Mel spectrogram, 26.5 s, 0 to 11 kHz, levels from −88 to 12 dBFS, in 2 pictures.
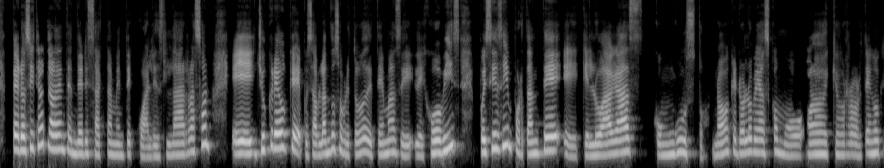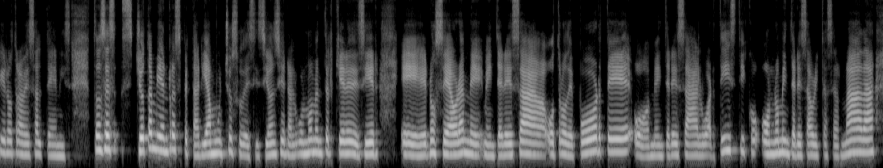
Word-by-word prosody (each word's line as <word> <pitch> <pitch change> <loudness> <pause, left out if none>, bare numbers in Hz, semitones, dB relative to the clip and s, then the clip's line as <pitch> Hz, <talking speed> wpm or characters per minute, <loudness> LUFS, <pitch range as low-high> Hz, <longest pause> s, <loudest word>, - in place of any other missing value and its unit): Pero 250 -2 +5
sí 280 +2 0
tratar 325 -4 +2
de 260 - +4
entender 210 -7 0
exactamente 185 -2 -4
cuál 155 -4 -7
es 160 +2 -8
la 180 +1 -2
razón. 230 - -1 0.3
Eh, 200 0 +5
yo 255 +6 0
creo 280 +1 +5
que, 280 -2 +2
pues 180 -1 -8
hablando 195 +8 0
sobre 225 -8 -4
todo 190 +3 -3
de 215 -5 0
temas 200 +3 -2
de 170 -2 -4
de 170 -2 -4
hobbies, 225 - +3 0.3
pues 215 -2 +4
sí 275 - +2
es 275 +1 +2
importante, 240 - +2
eh, 155 -3 -5
que 170 -1 -4
lo 175 +1 +2
hagas 220 +5 +2 0.2
con 180 +1 -2
gusto, 205 -1 -3
¿no? 185 +5 -1
Que 220 -1 -5
no 200 0 -1
lo 220 +2 +1
veas 215 -2 -2
como: 175 -6 -3
"Ay 190 +1 0
qué 190 -1 -8
horror, 180 -1 -5
tengo 205 +2 -1
que 215 - -7
ir 205 -1 -1
otra 200 -1 -3
vez 180 +1 -4
al 185 -2 -3
tenis". 170 -2 -6 0.2
Entonces, 255 0 +2
s 250 - -9
yo 235 -1 +5
también 255 -5 +3
respetaría 190 -8 -1
mucho 205 +3 0
su 200 -4 -6
decisión 170 +2 -3
si 210 +2 -4
en 195 -3 -3
algún 190 +3 -2
momento 215 0 0
él 210 0 -8
quiere 200 -1 +2
decir: 190 0 +2 0.3
"Eh, 175 -2 +2
no 210 0 +2
sé, 195 -1 +2
ahora 185 +3 +4
me 185 -4 0
me 180 - -3
interesa 180 +1 +1
otro 190 0 -1
deporte 220 +6 +2
o 160 -2 -2
me 170 0 -4
interesa 175 +1 -3
algo 175 0 -3
artístico 230 +4 -5
o 195 -1 +1
no 200 +2 +1
me 215 - +2
interesa 175 -3 -3
ahorita 175 0 -4
hacer 165 -1 -11
nada". 220 +4 +2
195 Hz, 190 wpm, -19 LUFS, 180-220 Hz, 0.3 s, Pero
